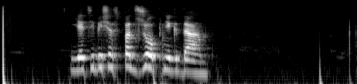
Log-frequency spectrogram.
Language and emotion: Russian, angry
